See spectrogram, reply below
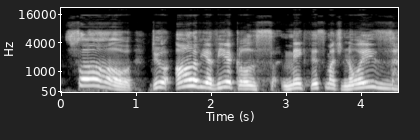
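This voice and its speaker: A man voicing a naive, excitable male insectoid pony creature from a fan storybook reading, curious and wide-eyed. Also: high voice, takes it slowly, lo-fi sound, pitched above the performer's own voice, exaggerated voice.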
